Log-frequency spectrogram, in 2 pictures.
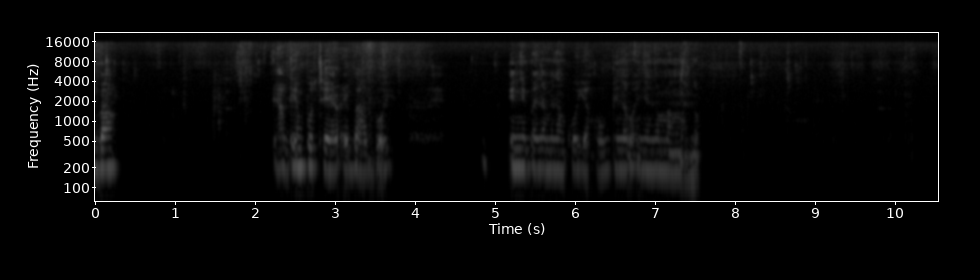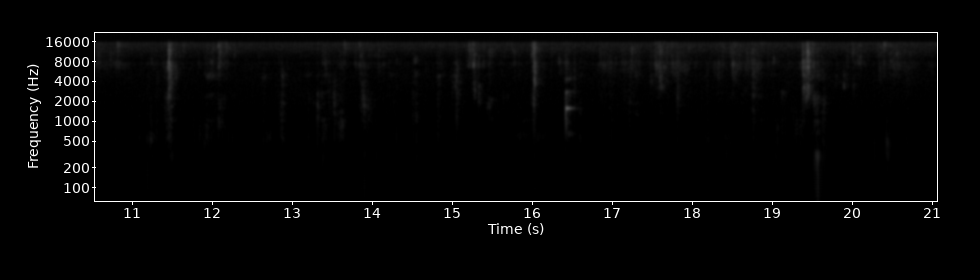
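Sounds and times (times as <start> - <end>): chewing and mouth sounds: 0.9 - 2.2, 8.0 - 10.3, 11.1 - 20.8.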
